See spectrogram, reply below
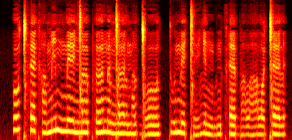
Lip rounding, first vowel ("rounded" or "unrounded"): rounded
